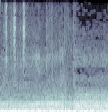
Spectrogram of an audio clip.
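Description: Steady rumble of traffic from a nearby busy road, with a single loud low thump on the microphone about a second in.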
